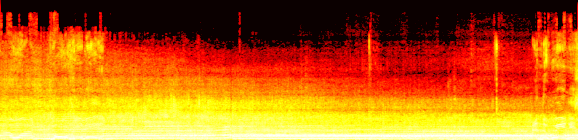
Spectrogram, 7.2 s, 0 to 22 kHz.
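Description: At a street bike drag race, a Kawasaki ZX6 and a Yamaha R1 launch hard with loud, near engine roars. The pitch rises as they accelerate and shifts at a gear change, and an announcer talks over the engines.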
